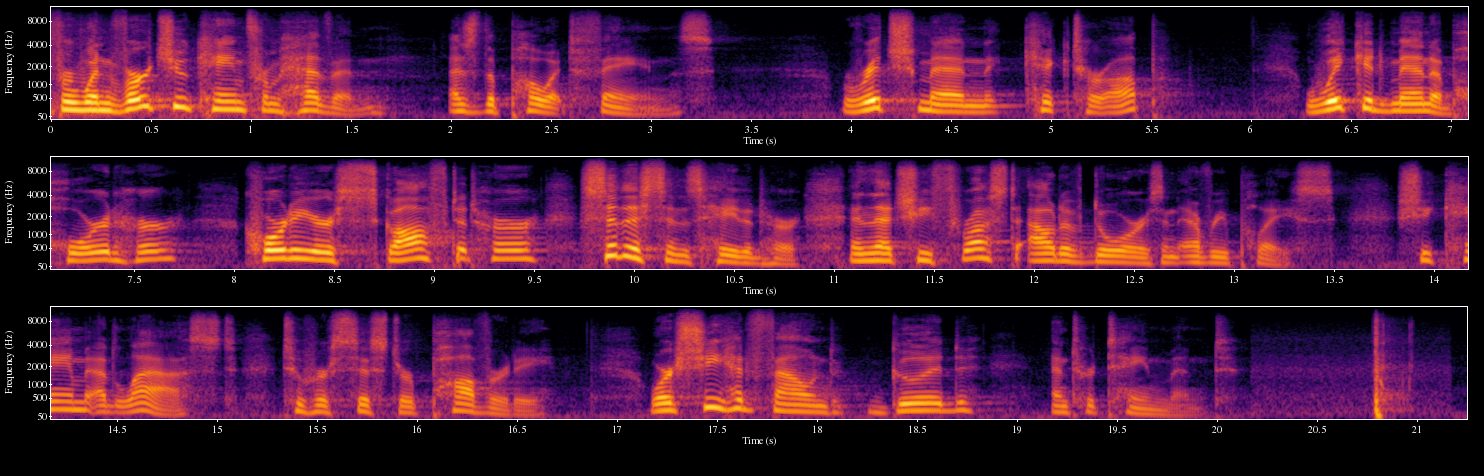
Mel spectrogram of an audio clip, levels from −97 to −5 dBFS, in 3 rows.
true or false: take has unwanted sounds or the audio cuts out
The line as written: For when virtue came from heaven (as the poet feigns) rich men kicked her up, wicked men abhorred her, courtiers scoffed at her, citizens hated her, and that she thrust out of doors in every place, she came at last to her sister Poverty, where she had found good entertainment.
true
